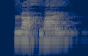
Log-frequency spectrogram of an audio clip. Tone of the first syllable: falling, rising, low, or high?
falling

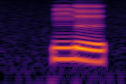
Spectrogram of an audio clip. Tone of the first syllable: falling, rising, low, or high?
falling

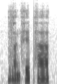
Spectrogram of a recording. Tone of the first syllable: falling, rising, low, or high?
low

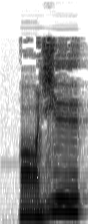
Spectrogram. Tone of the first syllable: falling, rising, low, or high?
low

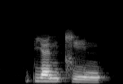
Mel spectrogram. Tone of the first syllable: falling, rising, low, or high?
high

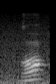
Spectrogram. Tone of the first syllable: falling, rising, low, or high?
rising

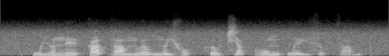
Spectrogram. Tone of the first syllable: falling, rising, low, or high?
rising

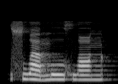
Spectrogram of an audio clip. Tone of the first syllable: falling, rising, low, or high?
falling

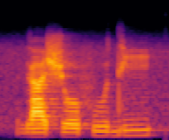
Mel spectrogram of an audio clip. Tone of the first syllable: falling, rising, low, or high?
low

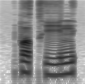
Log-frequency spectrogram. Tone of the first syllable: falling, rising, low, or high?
falling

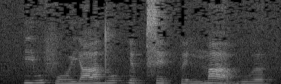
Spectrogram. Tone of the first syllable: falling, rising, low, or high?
rising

